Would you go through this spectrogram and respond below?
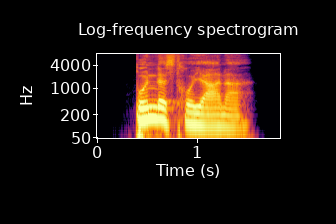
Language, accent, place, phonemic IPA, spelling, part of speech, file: German, Germany, Berlin, /ˈbʊndəstʁoˌjaːnɐ/, Bundestrojaner, noun, De-Bundestrojaner.ogg
- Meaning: "federal Trojan", a Trojan horse and spyware program that is used by the German government to fetch data from computers of suspects in criminal investigation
